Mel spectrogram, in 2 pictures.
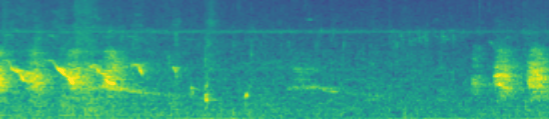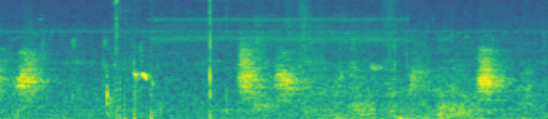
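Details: Six-week-old American Cockapoo puppies with their mother Tancie, playing on grass in an orchard for the first time: high, falling yelps and squeaky whines in scattered bursts, some overlapping, with light outdoor background noise.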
